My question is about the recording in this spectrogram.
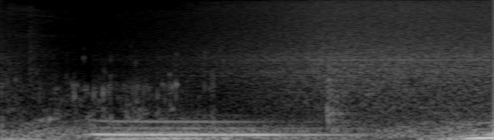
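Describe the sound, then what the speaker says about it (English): A whale's low, drawn-out tonal call rises steadily from a distance and then fades, with a faint rumble of sea ambience around it and no voices. "they hear the whale song coming"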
